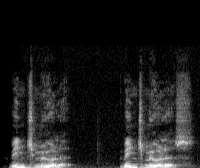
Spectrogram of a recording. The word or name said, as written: windmolen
